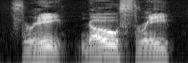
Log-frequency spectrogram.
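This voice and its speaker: Speaking at a medium pitch, a man puts on a character voice. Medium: read story.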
